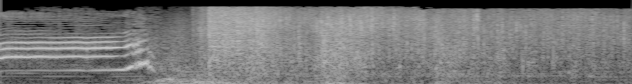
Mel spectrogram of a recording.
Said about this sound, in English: I go to open it. It's locked turn around, and with my back legs, just kick those doors down.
